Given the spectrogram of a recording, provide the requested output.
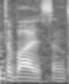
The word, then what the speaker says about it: Tobiassen: So Alex Tobiassen is your last name? Tobiassen. Tobiassen, okay. Pronouncing a little bit too Germanesque.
